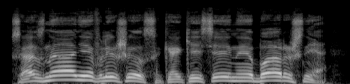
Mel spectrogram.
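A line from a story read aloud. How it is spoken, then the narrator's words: Chuckling. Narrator (Russian): хохотнул Чекан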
